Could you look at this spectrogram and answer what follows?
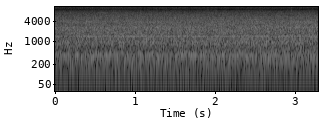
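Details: York AC condenser after replacing bad capacitor (fan side read OL, compressor side low): steady even hum with fan whoosh, no rattles, clicks or cycling; fan 1.3 A; compressor and fan running normally; condenser dirty.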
